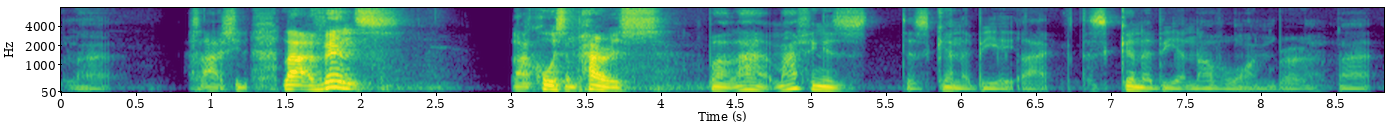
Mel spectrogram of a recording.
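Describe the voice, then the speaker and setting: A man's voice: lowish voice, normal speed, bright, forceful tone, slightly rough. A young man with a London accent in casual banter with friends on a podcast, speaking in slangy, repetitive, emphatic phrases. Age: young adult. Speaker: podcast panellist.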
